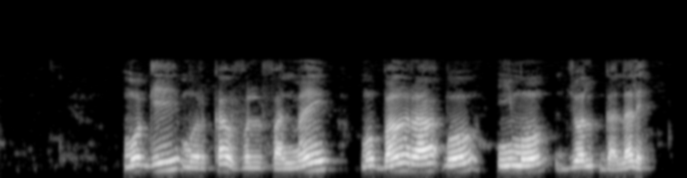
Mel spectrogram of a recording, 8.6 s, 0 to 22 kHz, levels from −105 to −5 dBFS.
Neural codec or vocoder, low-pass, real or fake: none; 5.4 kHz; real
